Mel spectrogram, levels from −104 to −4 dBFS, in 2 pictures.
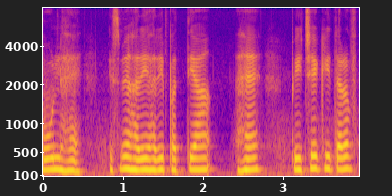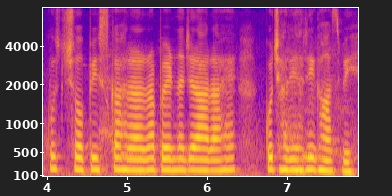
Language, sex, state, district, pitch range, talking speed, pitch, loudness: Hindi, female, Odisha, Nuapada, 190-205 Hz, 190 wpm, 195 Hz, -15 LUFS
